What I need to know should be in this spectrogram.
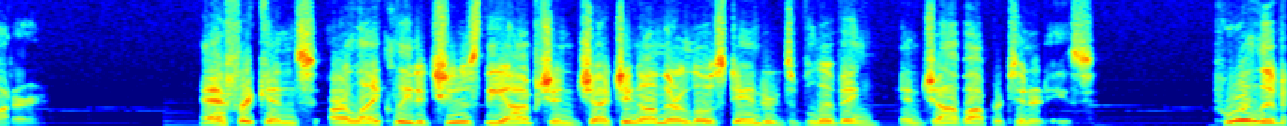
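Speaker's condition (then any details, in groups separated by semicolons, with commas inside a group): No condition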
